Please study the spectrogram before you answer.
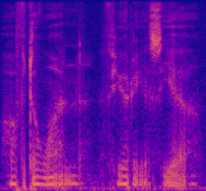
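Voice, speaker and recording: A male ASMR host gives a slow, soft-spoken poetry reading in a breathy, creaky half-whisper with heavy vocal fry. His medium-pitched delivery is gentle, calming and unhurried, with a flat, even melody and frequently repeated words. A little hiss or hum is audible.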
